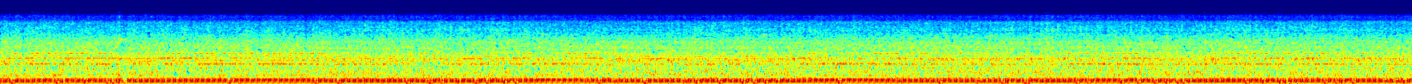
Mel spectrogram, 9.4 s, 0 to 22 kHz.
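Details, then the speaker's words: John Deere X300 riding mower idling warm after choke and carburetor work: steady, lumpy idle with occasional brief blips in the firing; suspected fuel contamination needing flushing, or carburetor-to-intake gasket air leak, unconfirmed. "it definitely runs good now runs better now but I still don't like the blips it's getting every now and again"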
